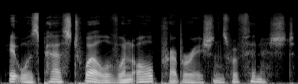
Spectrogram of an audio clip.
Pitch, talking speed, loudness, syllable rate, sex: 105 Hz, 180 wpm, -20 LUFS, 5.6 syllables/s, male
